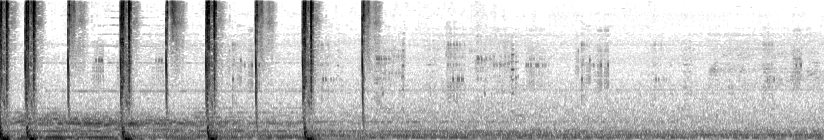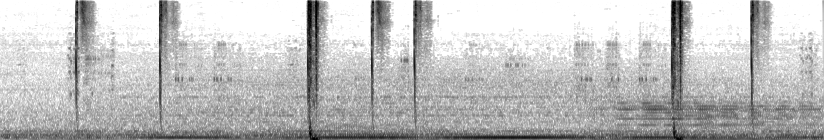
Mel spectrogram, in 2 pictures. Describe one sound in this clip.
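Short, sharp menu clicks sound in quick bursts.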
